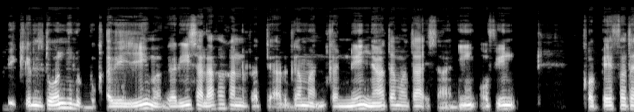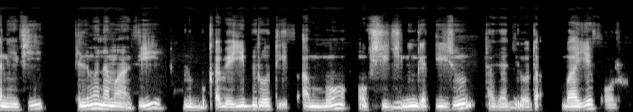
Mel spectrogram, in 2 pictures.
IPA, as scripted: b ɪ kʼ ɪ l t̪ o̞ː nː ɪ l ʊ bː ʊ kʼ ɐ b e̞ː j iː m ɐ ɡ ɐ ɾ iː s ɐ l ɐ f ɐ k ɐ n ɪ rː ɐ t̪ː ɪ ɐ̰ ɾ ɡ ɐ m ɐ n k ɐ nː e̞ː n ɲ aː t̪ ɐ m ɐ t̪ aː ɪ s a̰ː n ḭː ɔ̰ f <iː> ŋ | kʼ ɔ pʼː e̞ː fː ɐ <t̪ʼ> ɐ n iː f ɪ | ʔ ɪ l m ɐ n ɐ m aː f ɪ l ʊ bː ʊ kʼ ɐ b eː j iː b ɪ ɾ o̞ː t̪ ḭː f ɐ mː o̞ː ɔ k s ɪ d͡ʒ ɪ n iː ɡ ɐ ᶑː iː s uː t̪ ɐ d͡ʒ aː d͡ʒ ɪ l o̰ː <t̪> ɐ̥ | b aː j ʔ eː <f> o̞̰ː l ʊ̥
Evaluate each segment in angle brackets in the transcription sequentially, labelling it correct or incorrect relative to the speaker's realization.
correct, incorrect: t̪, correct, correct

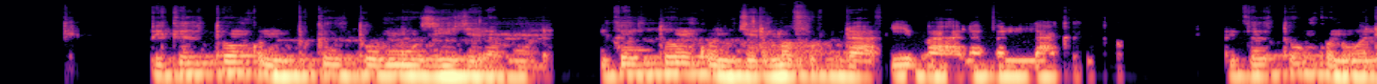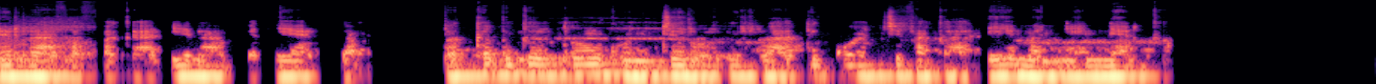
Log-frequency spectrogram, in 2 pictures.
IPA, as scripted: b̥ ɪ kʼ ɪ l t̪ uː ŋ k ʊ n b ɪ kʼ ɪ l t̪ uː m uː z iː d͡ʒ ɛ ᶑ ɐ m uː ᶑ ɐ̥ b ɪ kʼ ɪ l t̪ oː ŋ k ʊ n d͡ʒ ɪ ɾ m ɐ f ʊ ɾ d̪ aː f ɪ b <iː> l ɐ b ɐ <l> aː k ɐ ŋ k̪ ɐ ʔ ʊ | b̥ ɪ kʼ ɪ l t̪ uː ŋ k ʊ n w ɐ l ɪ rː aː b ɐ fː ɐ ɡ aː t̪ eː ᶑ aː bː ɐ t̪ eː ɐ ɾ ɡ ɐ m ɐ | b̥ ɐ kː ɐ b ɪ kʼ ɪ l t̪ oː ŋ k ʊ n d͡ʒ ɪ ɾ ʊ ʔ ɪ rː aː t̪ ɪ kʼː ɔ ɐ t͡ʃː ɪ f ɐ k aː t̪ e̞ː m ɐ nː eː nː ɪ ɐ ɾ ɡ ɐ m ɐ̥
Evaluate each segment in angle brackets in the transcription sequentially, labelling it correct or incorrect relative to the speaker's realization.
incorrect: aː, incorrect: lː

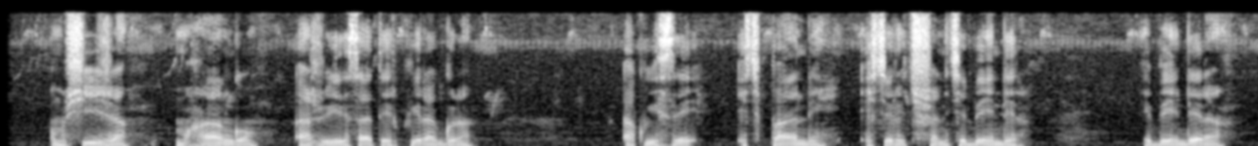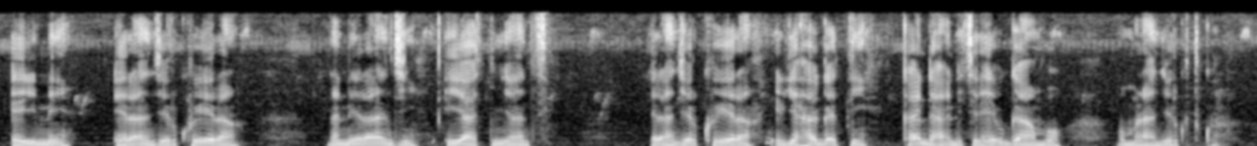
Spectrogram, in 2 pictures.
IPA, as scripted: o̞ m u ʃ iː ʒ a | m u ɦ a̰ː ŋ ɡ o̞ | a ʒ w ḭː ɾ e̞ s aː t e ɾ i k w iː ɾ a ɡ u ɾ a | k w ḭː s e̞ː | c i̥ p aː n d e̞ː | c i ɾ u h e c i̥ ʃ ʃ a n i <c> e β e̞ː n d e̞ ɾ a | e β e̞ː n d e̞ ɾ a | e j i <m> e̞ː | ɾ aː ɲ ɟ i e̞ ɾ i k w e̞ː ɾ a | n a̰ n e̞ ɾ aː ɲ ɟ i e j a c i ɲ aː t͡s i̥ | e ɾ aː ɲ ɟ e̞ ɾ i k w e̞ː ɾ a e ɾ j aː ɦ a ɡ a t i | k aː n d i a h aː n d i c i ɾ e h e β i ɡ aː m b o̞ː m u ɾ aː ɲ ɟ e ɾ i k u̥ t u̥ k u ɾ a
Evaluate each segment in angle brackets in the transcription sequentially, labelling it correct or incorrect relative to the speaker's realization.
correct, incorrect: n

